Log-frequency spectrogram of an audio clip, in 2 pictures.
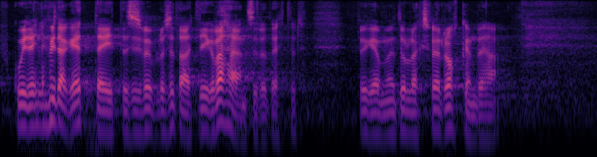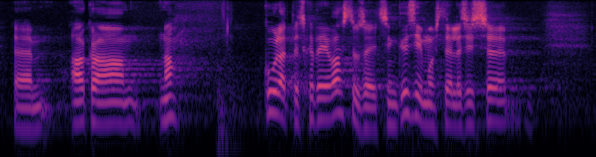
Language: Estonian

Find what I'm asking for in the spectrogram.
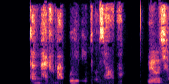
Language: Chinese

